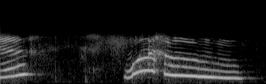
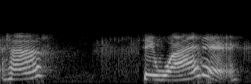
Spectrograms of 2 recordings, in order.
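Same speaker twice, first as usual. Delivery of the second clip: ordinary delivery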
